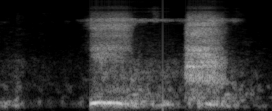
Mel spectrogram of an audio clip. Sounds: Sigh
